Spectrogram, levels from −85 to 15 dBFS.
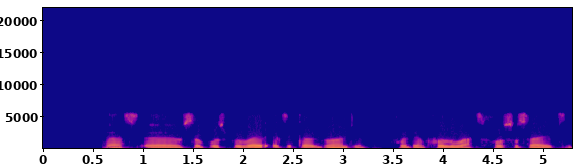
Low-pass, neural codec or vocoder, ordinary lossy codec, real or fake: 5.4 kHz; none; none; real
